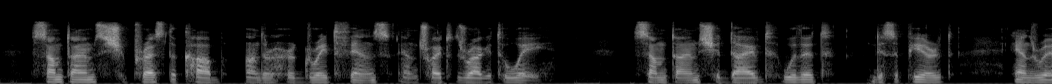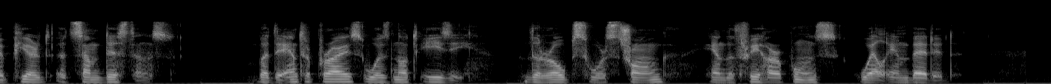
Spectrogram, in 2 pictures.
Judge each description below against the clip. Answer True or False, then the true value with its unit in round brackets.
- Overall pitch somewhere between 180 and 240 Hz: False (105 Hz)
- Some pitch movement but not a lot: False (1.4 semitones)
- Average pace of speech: False (125 wpm)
